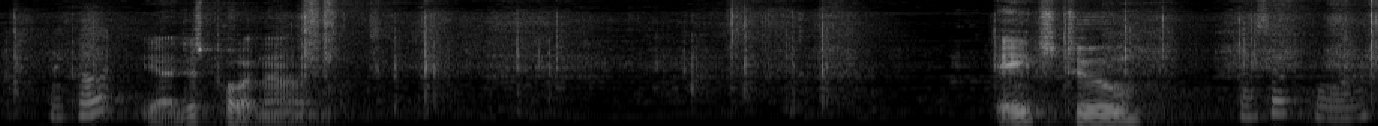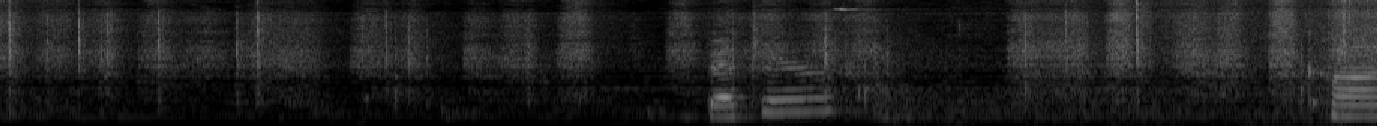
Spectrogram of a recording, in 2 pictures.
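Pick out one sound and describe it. A strip of paper slides and rustles softly.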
